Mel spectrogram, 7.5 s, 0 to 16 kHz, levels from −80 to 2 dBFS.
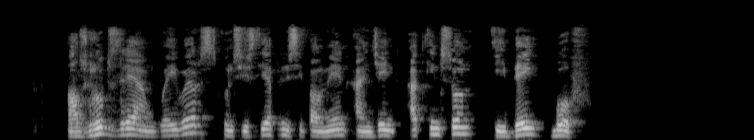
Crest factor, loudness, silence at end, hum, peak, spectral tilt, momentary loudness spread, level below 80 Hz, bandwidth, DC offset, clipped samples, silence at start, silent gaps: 20 dB; -27 LUFS; 1.7 s; none; -8 dBFS; -4.5 dB/octave; 7 LU; -66 dBFS; 8.4 kHz; under 0.1%; under 0.1%; 0.7 s; 4.01-4.06 s, 4.77-4.88 s, 5.44-5.48 s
